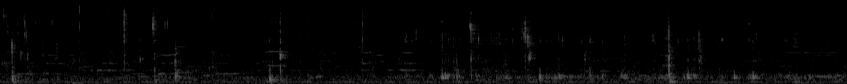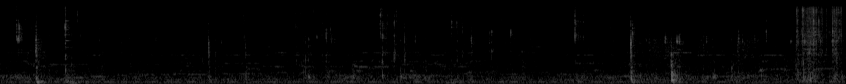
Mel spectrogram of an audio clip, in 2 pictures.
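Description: Eating sounds from biting and chewing fried chicken off the bone: irregular wet mouth clicks and smacks, with a louder cluster near the end.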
